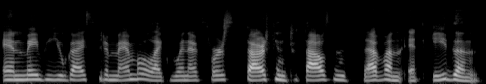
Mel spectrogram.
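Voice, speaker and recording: A woman in her forties from Russia with a Russian accent, chatting as a guest on a video call, halting and full of fillers. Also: medium pitch, fairly even intonation, dry recording, lo-fi sound. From Russia (far east). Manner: halting, many "like" fillers, simplified grammar. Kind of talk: casual interview over video call.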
